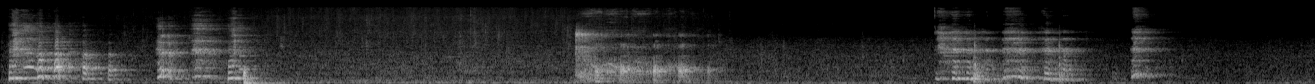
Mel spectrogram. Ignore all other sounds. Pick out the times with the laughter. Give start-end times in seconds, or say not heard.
0.1-2.5, 5.8-7.2, 9.3-11.5.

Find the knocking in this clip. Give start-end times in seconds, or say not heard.
2.4-2.9, 9.7-10.7.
